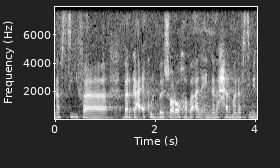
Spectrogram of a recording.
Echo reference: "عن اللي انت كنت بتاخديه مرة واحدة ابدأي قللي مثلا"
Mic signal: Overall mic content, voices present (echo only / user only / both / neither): user only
